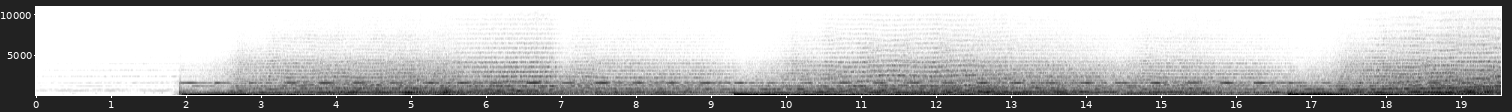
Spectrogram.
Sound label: String theme w atmo boom and ostinato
